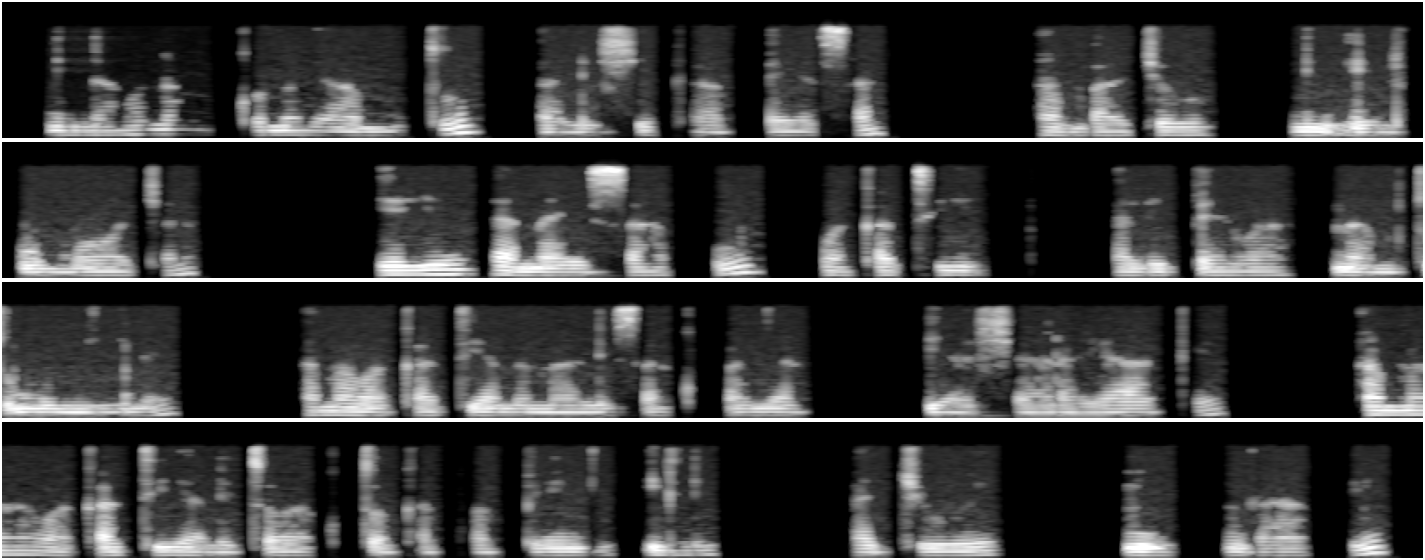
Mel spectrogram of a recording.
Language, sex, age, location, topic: Swahili, male, 25-35, Nakuru, finance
